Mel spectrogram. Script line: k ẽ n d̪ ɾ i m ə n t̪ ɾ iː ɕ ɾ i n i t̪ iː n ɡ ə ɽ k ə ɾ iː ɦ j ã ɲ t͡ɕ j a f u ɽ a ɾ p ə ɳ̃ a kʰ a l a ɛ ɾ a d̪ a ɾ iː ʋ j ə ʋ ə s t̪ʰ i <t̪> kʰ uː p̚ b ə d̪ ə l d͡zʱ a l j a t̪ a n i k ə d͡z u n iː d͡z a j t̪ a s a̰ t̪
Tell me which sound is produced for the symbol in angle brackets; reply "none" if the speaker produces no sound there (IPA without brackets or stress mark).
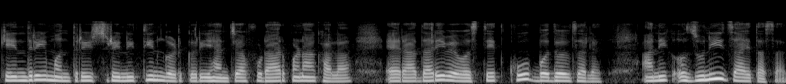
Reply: t̪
